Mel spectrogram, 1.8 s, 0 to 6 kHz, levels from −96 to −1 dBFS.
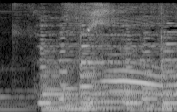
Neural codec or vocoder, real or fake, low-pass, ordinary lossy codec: none; real; 5.4 kHz; none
